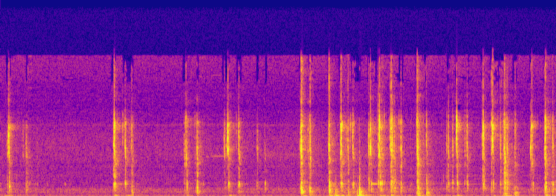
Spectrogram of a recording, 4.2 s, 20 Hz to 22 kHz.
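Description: Both hands type continuously with their fingertips on a full-size backlit Bloody B820R mechanical keyboard with plastic keycaps. A few scattered keystrokes give way to faster, denser typing, and each press makes a short, sharp clack with a bright click and a low thud that dies away almost at once.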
